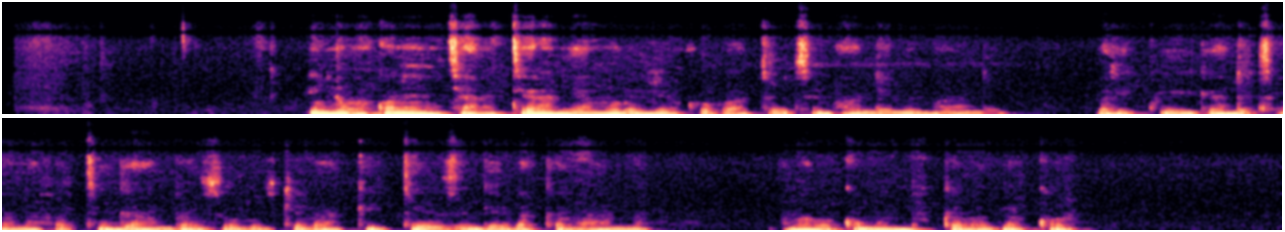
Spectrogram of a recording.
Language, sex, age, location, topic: Kinyarwanda, male, 25-35, Huye, health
